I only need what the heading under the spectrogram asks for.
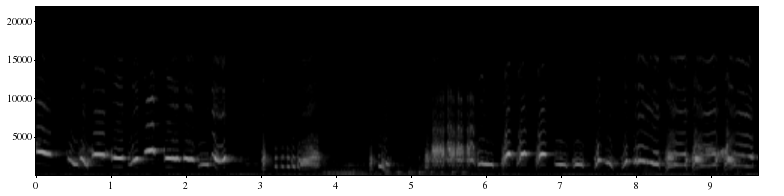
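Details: Hwamei, a caged songbird, delivering a rambling song of rapid whistled phrases, harsh buzzy bursts and a brief low note, with clear slurred whistles returning near the end.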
